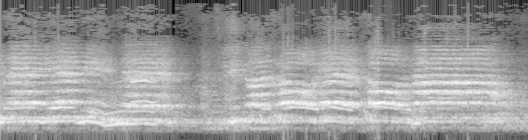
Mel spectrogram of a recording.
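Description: A group of young girls singing together: one phrase, a short breath about two seconds in, then a second, longer phrase.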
